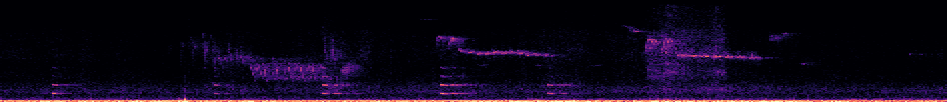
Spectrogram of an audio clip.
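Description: Birds calling by a lakeshore: a short, low pitched call repeated about six times at irregular intervals, and a couple of higher, thin drawn-out whistles around the middle. A steady low hum runs underneath.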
